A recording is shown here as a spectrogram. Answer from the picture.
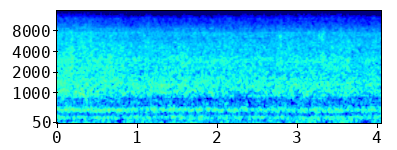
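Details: Honey bees droning steadily at an open hive during a garden hive inspection; a dense, even buzzing hum holds without a break, with no talking.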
